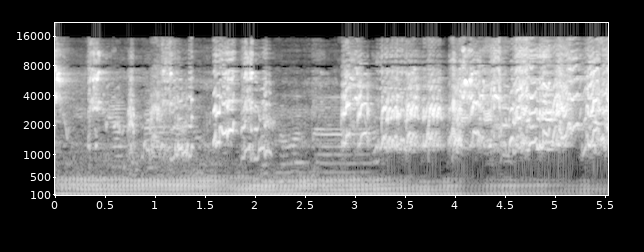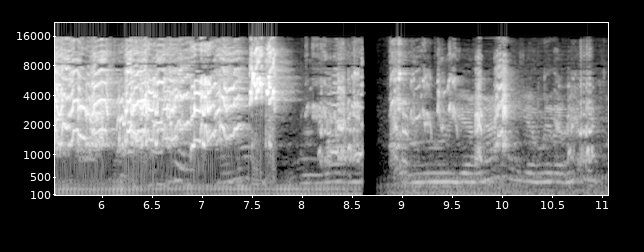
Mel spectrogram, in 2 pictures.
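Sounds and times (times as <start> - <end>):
low hum: 0.0 - 8.6
lorikeets screeching: 0.0 - 11.0.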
